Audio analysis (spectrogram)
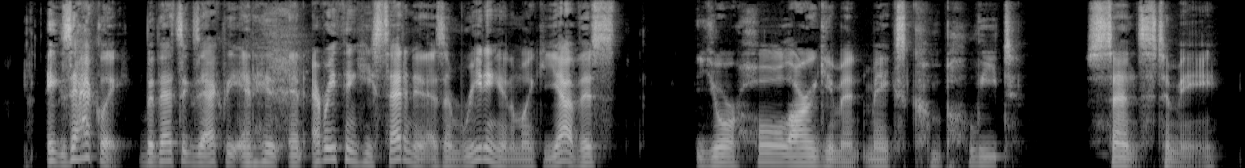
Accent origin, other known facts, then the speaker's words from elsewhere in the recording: Michigan, United States; I grew up in the North Woods of Michigan, so people, it was hunting, like, that's what you did.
